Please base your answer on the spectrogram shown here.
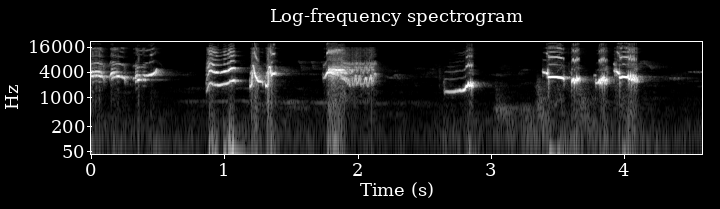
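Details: Oriental magpie-robin 'tarung konslet' song used to stir up other magpie-robins: bright whistled slurs, a long grating buzz, a rising whistle, then quick chattering whistled notes.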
